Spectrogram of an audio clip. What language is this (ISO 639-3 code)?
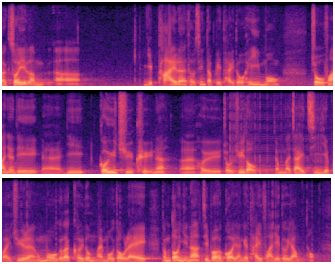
yue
